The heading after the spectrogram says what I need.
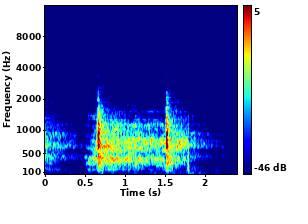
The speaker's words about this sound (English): It's a ghost again. The dead Dutchman. He taps like that every so often. In spite of himself, the eerie sound sent a chill coursing down the sergeant's spine.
